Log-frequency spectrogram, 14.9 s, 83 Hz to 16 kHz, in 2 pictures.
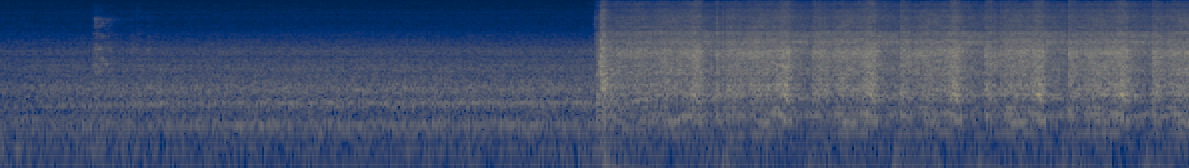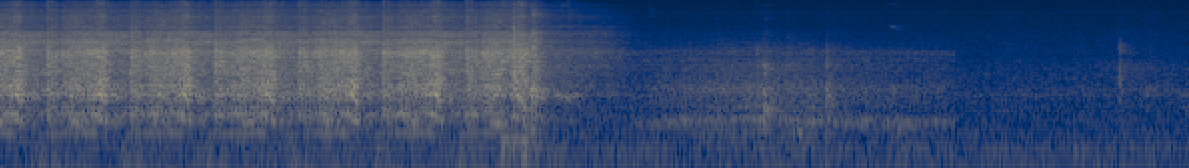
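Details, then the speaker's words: Acura Integra with K24 swap (built head, Kelford cams), all spark plugs removed, compression test during overheating diagnosis: starter cranks steadily and evenly about seven seconds; about 170 psi, healthy. "right so that was about I don't think I stopped it too early about 170 ish sounds about right"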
